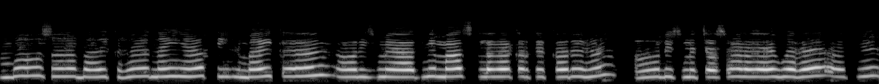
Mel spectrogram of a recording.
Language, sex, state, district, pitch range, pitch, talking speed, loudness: Hindi, female, Bihar, Sitamarhi, 345-370 Hz, 360 Hz, 175 wpm, -19 LUFS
